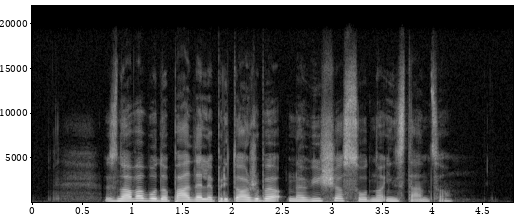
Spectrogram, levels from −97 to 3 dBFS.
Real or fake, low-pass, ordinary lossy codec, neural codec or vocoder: real; 19.8 kHz; none; none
